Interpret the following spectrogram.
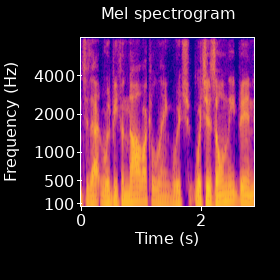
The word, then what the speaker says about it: Nahuatl: Um an exception to that would be the Nahuatl language which has only been in Central Mexico since the 1300s.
